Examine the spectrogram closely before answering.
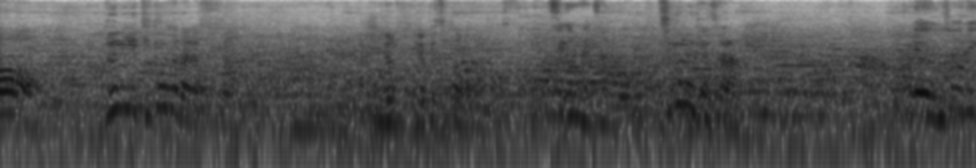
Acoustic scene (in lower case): crowded indoor space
